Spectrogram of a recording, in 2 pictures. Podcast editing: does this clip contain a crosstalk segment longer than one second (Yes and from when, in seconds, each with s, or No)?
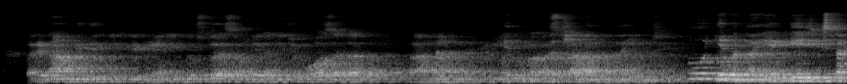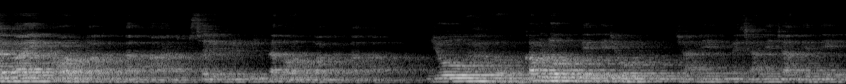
Yes, from 4.4 s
